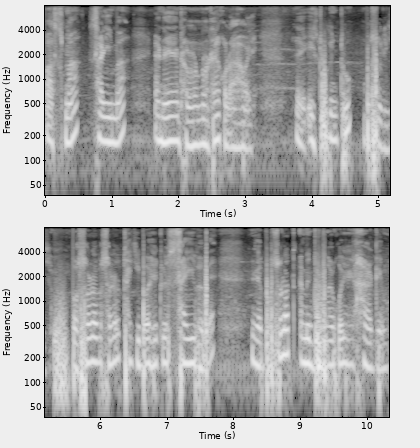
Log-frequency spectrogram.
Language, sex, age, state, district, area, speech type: Assamese, male, 45-60, Assam, Darrang, rural, spontaneous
